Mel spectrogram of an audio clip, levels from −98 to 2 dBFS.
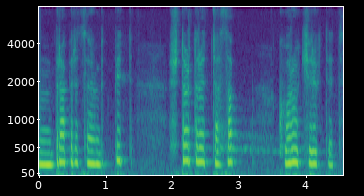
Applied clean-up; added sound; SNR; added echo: none; none; none; none.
